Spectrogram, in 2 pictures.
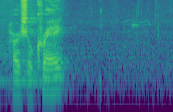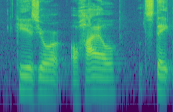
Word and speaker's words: Herschel Craig: His name is spelled like Hearsel, H-E-A-R-C-E-L, Herschel Craig.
